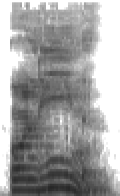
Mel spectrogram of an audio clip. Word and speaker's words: en ligne: Online is en ligne. En ligne, we don't pronounce G here.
